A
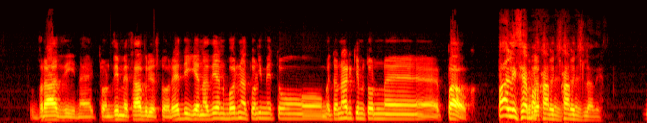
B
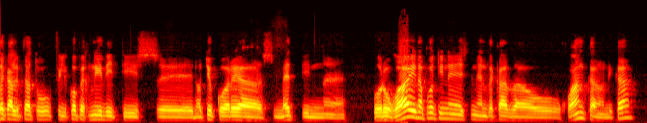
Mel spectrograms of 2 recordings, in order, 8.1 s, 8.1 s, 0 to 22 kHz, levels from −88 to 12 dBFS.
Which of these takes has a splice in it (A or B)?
A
